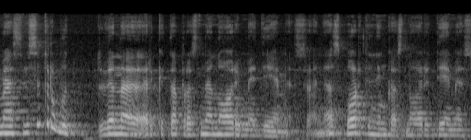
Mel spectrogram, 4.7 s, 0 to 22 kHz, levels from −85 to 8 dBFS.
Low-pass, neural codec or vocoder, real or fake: 14.4 kHz; vocoder, 44.1 kHz, 128 mel bands every 512 samples, BigVGAN v2; fake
